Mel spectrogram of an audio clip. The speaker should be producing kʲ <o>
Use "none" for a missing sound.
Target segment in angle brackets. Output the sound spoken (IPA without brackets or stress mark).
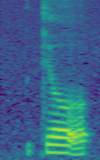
o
